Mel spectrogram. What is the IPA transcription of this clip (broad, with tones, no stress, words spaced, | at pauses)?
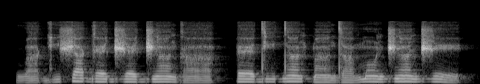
wa˨ɡi˨˦ ʃa˦ ɡɛ˦d͡ʒɛ˦ d͡ʒã˦ɡa˧ | ɛ˧di˧ dã˦k͡pã˧da˧mɔ̃˦ d͡ʒã˦d͡ʒe˦˨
